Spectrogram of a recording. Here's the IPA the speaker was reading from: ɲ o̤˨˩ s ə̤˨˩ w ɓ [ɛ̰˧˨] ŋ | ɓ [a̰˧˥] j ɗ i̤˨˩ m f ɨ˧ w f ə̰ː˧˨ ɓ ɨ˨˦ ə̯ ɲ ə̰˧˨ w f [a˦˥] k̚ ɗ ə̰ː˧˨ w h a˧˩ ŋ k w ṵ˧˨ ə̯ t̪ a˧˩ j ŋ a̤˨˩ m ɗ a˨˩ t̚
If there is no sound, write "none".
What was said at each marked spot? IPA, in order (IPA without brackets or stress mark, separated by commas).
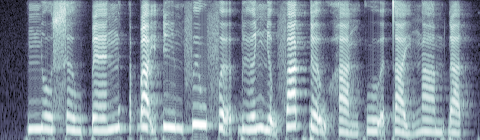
ɛ˨˦, a̰˧˨, a˦˥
